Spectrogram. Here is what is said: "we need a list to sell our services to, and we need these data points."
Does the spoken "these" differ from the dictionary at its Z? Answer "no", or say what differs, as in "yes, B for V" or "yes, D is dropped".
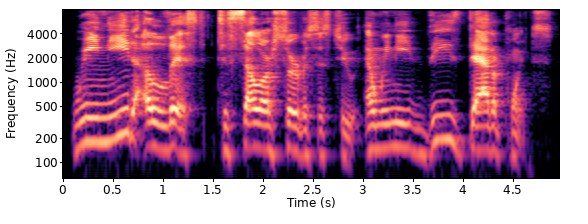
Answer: no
